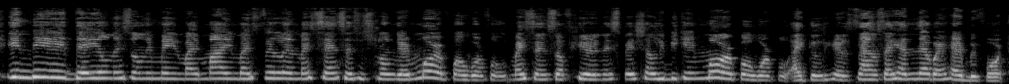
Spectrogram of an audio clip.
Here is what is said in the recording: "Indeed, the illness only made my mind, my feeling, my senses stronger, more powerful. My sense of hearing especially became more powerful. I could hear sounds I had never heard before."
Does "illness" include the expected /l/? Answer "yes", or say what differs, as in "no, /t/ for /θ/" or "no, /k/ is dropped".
yes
